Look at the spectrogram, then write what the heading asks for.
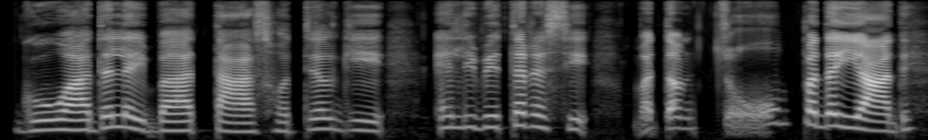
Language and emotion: Manipuri, disgusted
